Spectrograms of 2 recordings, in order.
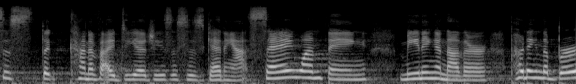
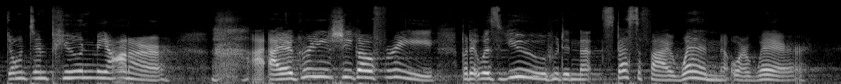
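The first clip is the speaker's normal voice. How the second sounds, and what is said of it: Pirate accent, Barbossa impression. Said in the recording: “That's a good pirate accent, right?”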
